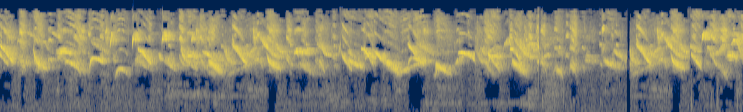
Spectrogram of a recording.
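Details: Great-billed seed finch song played to fire up another bird: fast chattering, whistled notes in quick descending sweeps, continuous and busy, several phrases overlapping throughout.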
